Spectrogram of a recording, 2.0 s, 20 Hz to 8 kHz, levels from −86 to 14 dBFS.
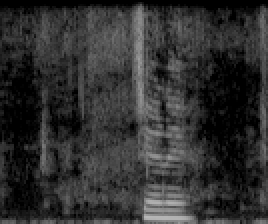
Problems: constant background noise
